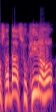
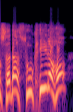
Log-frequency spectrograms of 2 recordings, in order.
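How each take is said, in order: First: सुखी said with a quick short u; सदा सुखी रहो with a short, light u in सुखी; short vowel in सुखी. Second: सूखी with a long drawn-out uu; slow down and stretch the first vowel of सूखी; higher, slow सदा सूखी रहो, lengthening the uu in सूखी. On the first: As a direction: keep the first vowel of सुखी brief. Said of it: "तो जीवन सुखी रहे". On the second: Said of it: "उसका जीवन सूख जाए". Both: Shown as a demonstration.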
